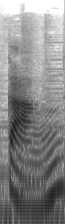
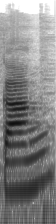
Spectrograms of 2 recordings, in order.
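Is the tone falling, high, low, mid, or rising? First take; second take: rising; high. First: The syllable has a rising tone. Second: The syllable has a high tone. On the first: "กังไม่จัตวา" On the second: "กังไม่ตี"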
